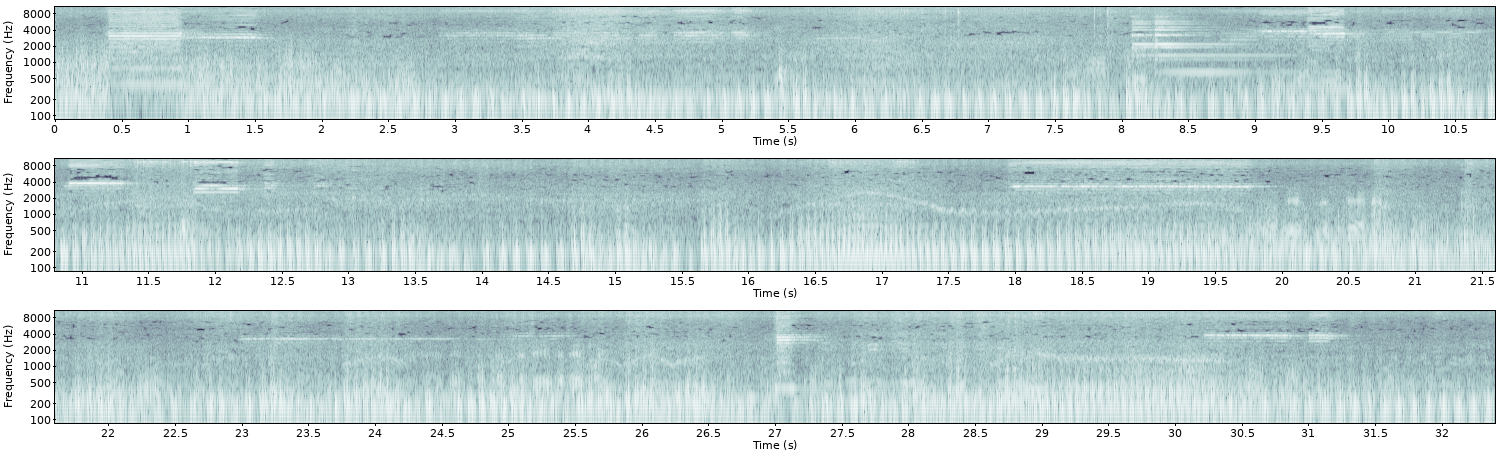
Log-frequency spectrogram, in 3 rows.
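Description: Kawasaki Ninja 650R's parallel-twin engine running at low speed through traffic, with one rev that rises and falls about halfway through. Vehicle horns honk a few times: about a second in, around eight to nine seconds in, and again near two-thirds of the way.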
